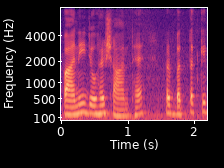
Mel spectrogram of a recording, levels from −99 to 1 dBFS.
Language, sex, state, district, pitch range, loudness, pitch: Hindi, male, Punjab, Pathankot, 150-175 Hz, -20 LUFS, 155 Hz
